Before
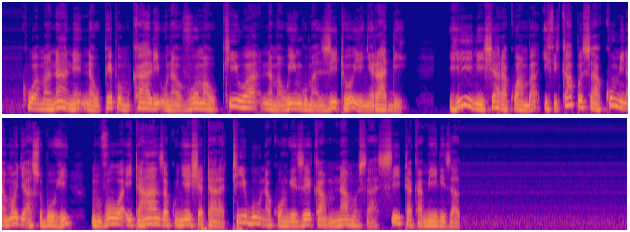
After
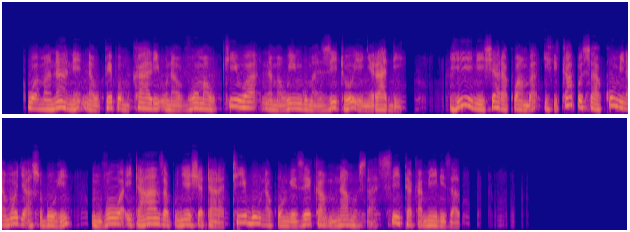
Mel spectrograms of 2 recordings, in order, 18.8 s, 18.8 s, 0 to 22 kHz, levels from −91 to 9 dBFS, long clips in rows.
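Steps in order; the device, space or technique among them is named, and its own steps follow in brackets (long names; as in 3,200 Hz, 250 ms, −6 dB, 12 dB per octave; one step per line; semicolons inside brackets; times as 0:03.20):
slap from a distant wall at 180 metres, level −20 dB
blown loudspeaker (dead-zone distortion −42 dBFS; loudspeaker in its box 140–3,700 Hz, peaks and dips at 150 Hz +4 dB, 290 Hz −7 dB, 440 Hz +3 dB, 810 Hz −9 dB, 1,200 Hz +4 dB, 3,000 Hz +6 dB)
level −3.5 dB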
